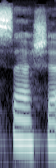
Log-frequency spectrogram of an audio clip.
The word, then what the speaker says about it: Saoirse: Boyd, I really wanted to be the one to say that the way you pronounce it is Saoirse, and you've taken that away from me now.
